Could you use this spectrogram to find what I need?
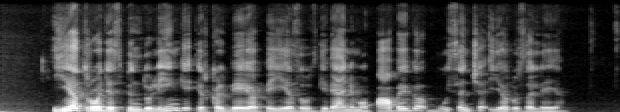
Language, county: Lithuanian, Klaipėda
